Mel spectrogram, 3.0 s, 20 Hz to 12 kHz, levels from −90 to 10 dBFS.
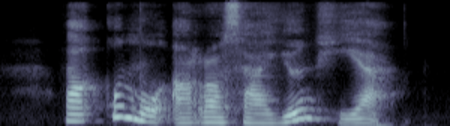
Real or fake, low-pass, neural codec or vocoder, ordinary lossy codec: fake; 10.8 kHz; autoencoder, 48 kHz, 32 numbers a frame, DAC-VAE, trained on Japanese speech; Opus, 64 kbps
